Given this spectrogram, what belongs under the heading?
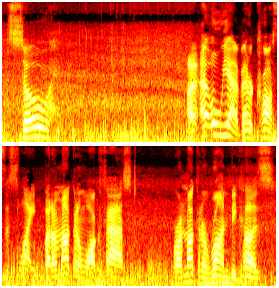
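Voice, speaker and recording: A man with a loud voice chatting as he walks through town, rambling and thinking aloud with small restarts, filming a casual walking vlog outdoors. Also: on the high side. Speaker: vlogger. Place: snowy city street outdoors. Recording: street noise and wind on mic. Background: traffic and wind.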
